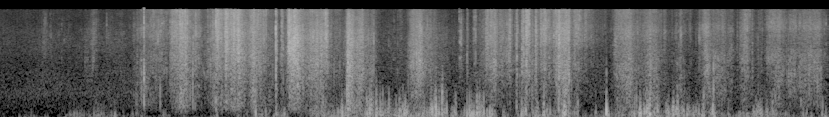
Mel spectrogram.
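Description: Footsteps crunching through a thin layer of snow over dry fallen leaves, a dense run of irregular steps that builds up about a second in.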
